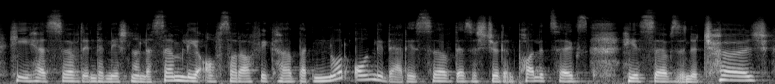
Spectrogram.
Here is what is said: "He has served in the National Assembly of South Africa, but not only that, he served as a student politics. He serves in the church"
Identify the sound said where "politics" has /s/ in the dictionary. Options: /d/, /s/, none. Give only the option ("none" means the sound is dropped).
/s/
